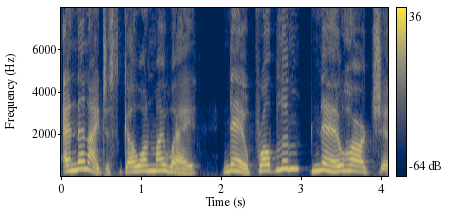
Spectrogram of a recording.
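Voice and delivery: put-on Australian accent, plain conversational delivery. Quoting what Harrison told NPR about donating blood, in an Australian accent as Harrison. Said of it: "my Australian accent".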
